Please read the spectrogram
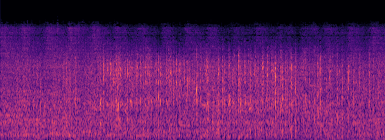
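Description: A fireworks barrage fired from a skyscraper: a dense, unbroken crackle of countless small bursts over a low rumble, steady in loudness.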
